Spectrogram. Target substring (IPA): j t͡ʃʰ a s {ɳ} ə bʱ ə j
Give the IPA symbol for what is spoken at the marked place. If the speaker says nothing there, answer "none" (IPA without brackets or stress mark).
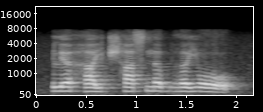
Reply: n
